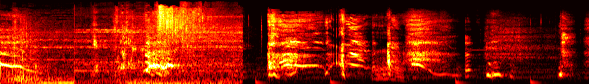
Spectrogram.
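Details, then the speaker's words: Acted, dramatized scene: an adult woman, described as having SARS, gives about five harsh coughs and throat-clearing bursts onto a doctor, with music at first; simulated cough. "El médico al que le tosí encima se pondrá enfermo."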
